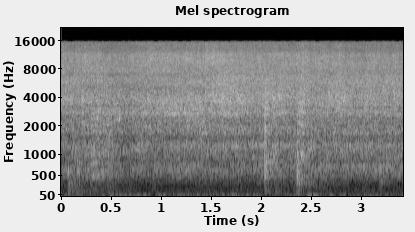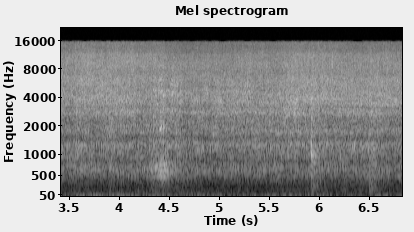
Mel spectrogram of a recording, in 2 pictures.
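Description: Goat liver pieces sizzling in hot oil with small onions and curry leaves in a pressure cooker, stirred with a spatula that scrapes the pan a few times. This is the liver frying at the start of the sauté.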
